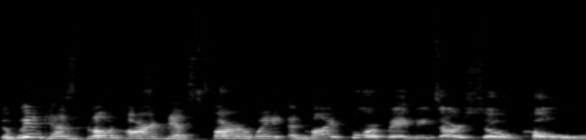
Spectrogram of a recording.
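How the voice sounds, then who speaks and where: A squeaky, put-on character voice swings very widely in pitch. The pace is moderate. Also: woman, extremely high pitch for a woman. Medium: read story.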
